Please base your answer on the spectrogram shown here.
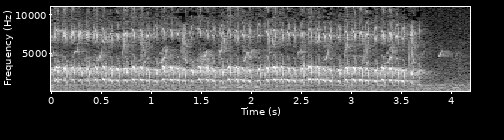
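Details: Green wood hoopoe giving its cackling call, likened to laughing women: a loud, rapid run of harsh, nasal cackles repeated almost three times a second for over three seconds, then stopping abruptly, leaving quiet background.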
